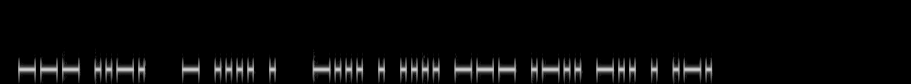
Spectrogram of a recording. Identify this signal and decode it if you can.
Morse code, heard as a keyed tone, about 22 wpm, 700 Hz. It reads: OF THE BEHOLDER
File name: practice / 22wpm / Sets of 7 Words - 22wpm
